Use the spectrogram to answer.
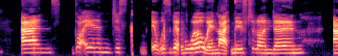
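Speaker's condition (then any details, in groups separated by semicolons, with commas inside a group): No condition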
